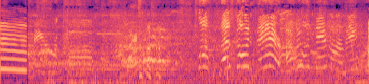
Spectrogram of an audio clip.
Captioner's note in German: lacht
